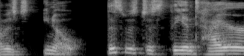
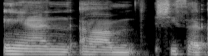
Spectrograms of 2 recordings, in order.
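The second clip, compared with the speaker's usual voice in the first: ordinary talk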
